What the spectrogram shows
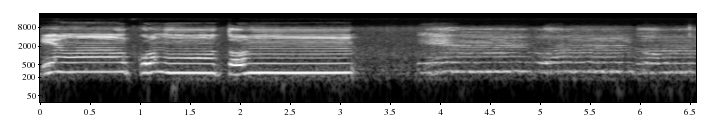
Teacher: ان کے نون پہ بھی اور کن کے نون پہ دونوں جگہ پہ اخفا ہے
